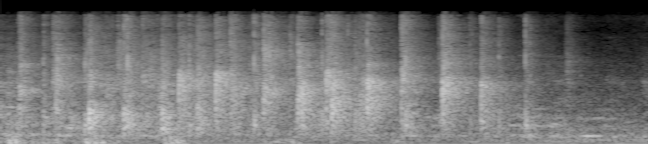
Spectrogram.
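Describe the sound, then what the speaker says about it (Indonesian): An audience claps hands during a school public speaking session, a steady run of sharp, close, fairly loud claps that carries on for several seconds before thinning out. "tepuk tangan"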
